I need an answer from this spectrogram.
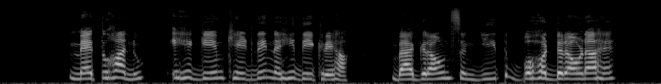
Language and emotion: Punjabi, fearful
